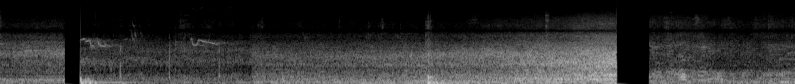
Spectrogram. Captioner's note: road sounds; birds tweeting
